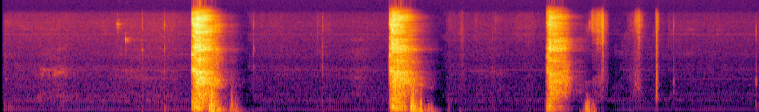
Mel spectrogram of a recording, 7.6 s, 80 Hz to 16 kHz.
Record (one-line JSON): {"three_cough_length": "7.6 s", "three_cough_amplitude": 28502, "three_cough_signal_mean_std_ratio": 0.24, "survey_phase": "beta (2021-08-13 to 2022-03-07)", "age": "18-44", "gender": "Male", "wearing_mask": "No", "symptom_runny_or_blocked_nose": true, "symptom_headache": true, "symptom_onset": "3 days", "smoker_status": "Never smoked", "respiratory_condition_asthma": true, "respiratory_condition_other": false, "recruitment_source": "Test and Trace", "submission_delay": "2 days", "covid_test_result": "Positive", "covid_test_method": "RT-qPCR", "covid_ct_value": 27.5, "covid_ct_gene": "ORF1ab gene"}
